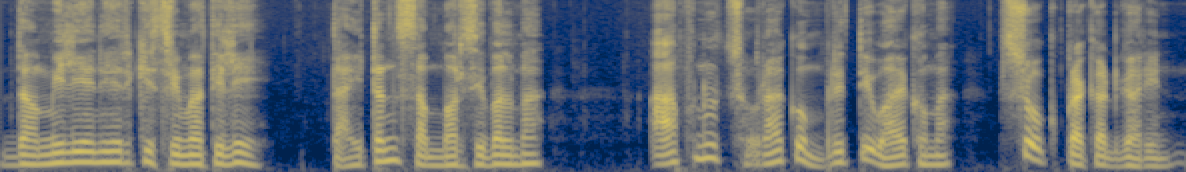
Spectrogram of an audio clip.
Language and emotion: Nepali, sad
